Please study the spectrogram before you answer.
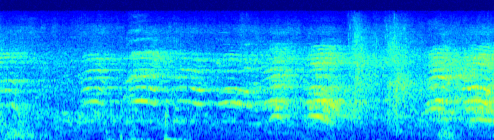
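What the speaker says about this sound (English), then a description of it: "The crowd trying to get Singapore back into it with cheers of "Let's go Singapore, let's go."" A crowd at a youth tchoukball championship final between Singapore and Chinese Taipei chants and cheers in rhythmic waves for Singapore, a little distant and steady through the whole stretch, with a commentator talking over it.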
